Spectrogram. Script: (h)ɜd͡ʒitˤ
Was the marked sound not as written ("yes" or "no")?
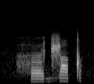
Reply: no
